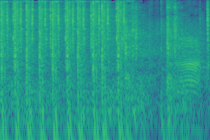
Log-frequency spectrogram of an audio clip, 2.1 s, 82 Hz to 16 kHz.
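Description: A rapid automatic burst in Counter-Strike 2 fires about a dozen evenly spaced, loud shots, then a couple of scattered trailing shots.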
